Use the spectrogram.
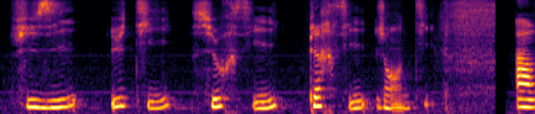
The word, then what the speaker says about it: fusil: Ceci, on ne prononce pas la L finale, on termine avec une I. Fusil, outil, sursis, persil, gentil.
